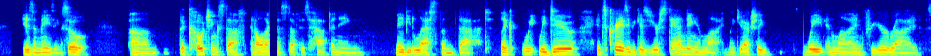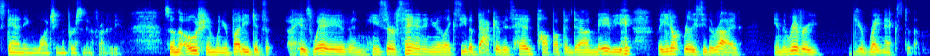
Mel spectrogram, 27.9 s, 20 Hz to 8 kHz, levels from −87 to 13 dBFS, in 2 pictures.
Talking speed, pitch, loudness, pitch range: 200 wpm, 125 Hz, -19 LUFS, 120-135 Hz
